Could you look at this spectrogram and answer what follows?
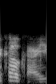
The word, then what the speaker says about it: Khokhar: What is it, Komar? – Omar Khokhar, you got it.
